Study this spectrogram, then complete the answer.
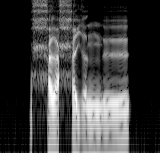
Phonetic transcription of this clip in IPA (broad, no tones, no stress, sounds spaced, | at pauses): ħ ə ħ i ɐ̯ ŋ ø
